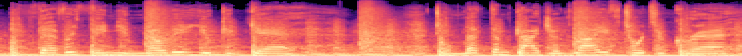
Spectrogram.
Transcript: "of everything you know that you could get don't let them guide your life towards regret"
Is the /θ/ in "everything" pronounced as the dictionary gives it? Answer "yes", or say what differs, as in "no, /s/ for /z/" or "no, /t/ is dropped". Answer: yes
